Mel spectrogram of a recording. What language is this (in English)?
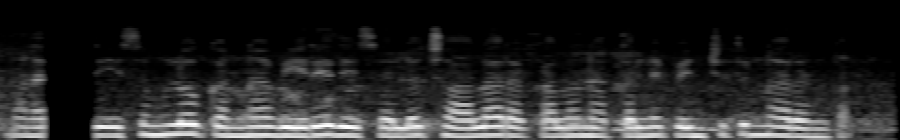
Telugu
